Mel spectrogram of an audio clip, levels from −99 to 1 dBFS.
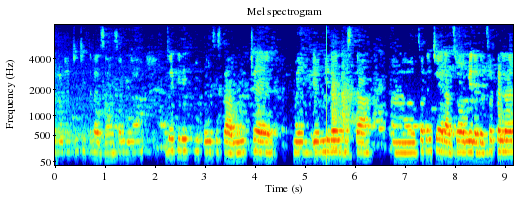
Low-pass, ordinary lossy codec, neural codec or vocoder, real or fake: none; none; none; real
